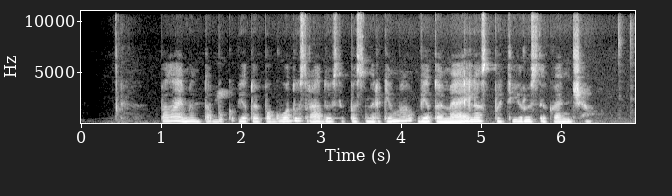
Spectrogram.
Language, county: Lithuanian, Vilnius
